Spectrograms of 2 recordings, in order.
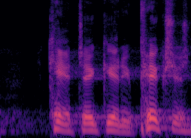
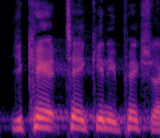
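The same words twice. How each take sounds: First: It is said in an imitated gruff character voice. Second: It is said in the speaker's ordinary voice.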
